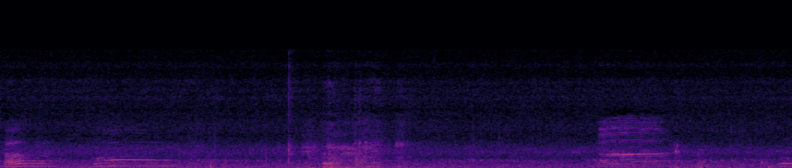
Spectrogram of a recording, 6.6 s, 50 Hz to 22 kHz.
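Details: Formosan rock macaque at a zoo, recorded 14 February 2020: drawn-out, steady tonal calls, one just after the first second and another near five seconds, with shorter rising notes, over a background of murmuring visitor voices.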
